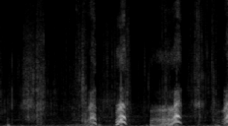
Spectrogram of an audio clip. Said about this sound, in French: Ah, un chien, quelle horreur!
